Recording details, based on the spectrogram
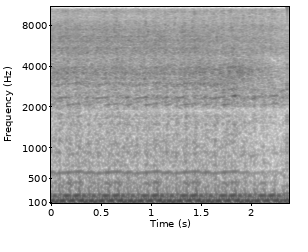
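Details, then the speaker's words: Third-generation Hemi V8 heard inside the cabin, shaking at idle: heavy low uneven loping pulse like a big cam though none is fitted; rough idle preceding lightning-bolt limp mode. "Ooh, it's shaking. Look at that. Now listen to it. Sounds like it's got a"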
